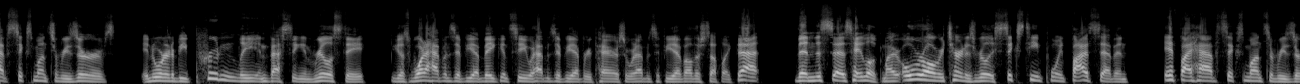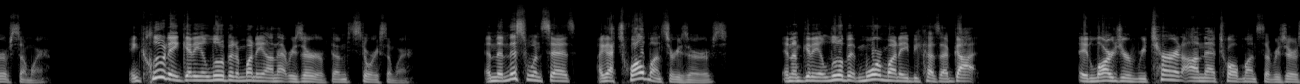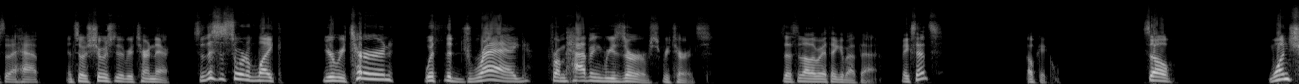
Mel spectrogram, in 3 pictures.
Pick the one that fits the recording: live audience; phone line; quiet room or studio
live audience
